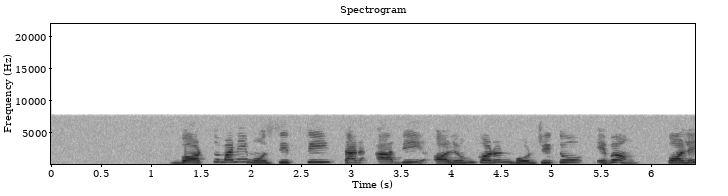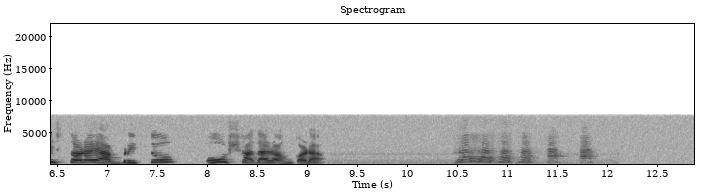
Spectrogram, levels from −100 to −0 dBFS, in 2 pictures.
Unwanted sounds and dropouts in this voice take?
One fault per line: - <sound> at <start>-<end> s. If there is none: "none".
- laugh at 10.4-11.9 s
